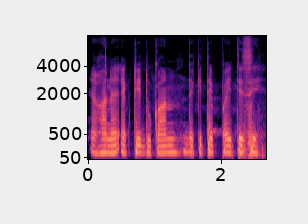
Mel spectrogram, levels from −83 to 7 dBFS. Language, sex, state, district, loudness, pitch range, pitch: Bengali, male, Assam, Hailakandi, -18 LUFS, 130-135 Hz, 130 Hz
